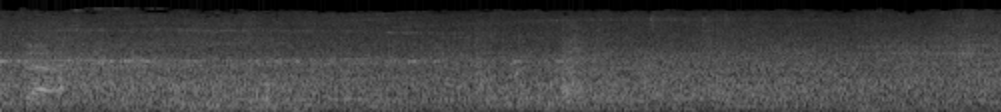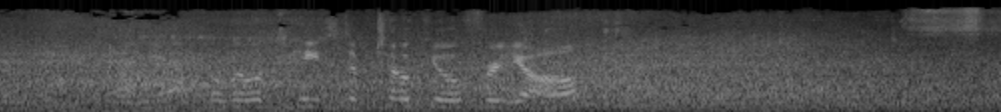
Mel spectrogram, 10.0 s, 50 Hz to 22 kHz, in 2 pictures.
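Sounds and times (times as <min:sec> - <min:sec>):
passing vehicles rushing: 0:00.0 - 0:10.0
brief high hiss: 0:09.5 - 0:10.0.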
